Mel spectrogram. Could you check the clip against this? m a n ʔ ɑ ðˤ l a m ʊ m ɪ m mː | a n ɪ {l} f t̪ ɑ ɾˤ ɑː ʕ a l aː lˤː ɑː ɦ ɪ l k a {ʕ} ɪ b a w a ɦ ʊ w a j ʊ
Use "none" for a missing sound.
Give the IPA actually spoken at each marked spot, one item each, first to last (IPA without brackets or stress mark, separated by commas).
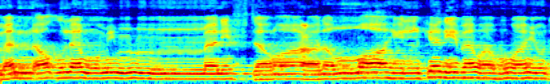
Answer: none, ð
